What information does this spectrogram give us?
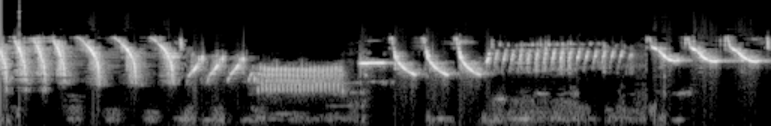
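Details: Canary in full song, switching between quick downward whistles, a harsh buzzy phrase, a steady high whistle and a rapid rolling trill.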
